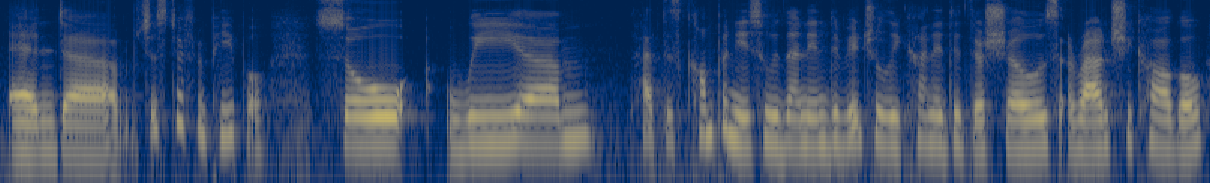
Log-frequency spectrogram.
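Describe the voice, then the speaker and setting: A woman in her sixties with a Swiss accent, recalling her life informally and haltingly in an interview, thinking aloud as she goes. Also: mid-range voice, mellow. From Switzerland. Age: 60s. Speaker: former dancer and choreographer being interviewed. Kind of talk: oral history interview, personal recollection.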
